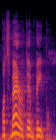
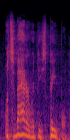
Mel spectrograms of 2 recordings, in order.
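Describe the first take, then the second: First: Put-on Southern Missouri accent. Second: Said in the usual way. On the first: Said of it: "not speaking Southern Missouri". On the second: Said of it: "they're speaking Greek".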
